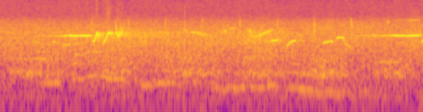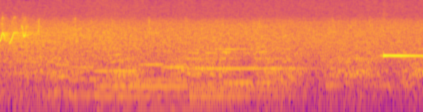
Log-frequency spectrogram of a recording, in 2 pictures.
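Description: Radio station's hourly time-signal music, received on AM through heavy static and hiss; the held musical tones stand out from about six seconds in.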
